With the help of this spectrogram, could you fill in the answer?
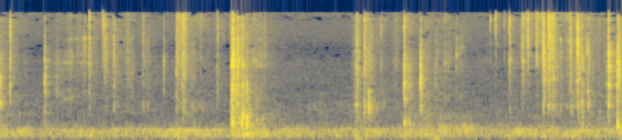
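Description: A utility knife blade carves slices off a hand-sized, solid white bar of soap with a metallic silver coating, held in the hand, while a second uncut soap bar lies nearby on the table. The blade makes crisp, bright scraping and crackling cuts with very short ring. One louder, longer slicing stroke stands out partway through, among quieter, quick cuts.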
